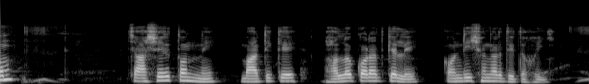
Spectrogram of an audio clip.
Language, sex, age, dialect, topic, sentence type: Bengali, male, 18-24, Rajbangshi, agriculture, statement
